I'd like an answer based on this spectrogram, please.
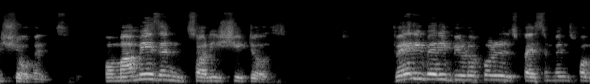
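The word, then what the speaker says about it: shito: is your thumb size that's called a sheeto it's called a cheeto and it's spelled s-h-i-t-o cheeto here so that is why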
